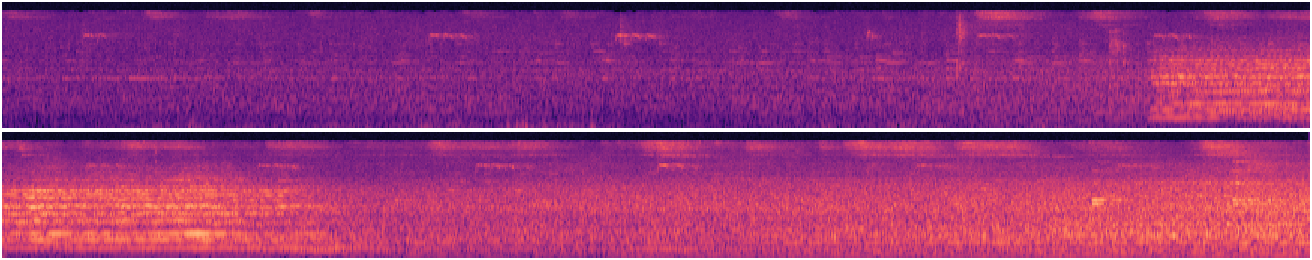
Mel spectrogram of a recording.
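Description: An approaching train's diesel locomotive, its rumble faint at first and slowly growing. About halfway through, the locomotive's air horn sounds one steady blast of a couple of seconds. After that the train's rumble keeps growing louder as it nears.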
